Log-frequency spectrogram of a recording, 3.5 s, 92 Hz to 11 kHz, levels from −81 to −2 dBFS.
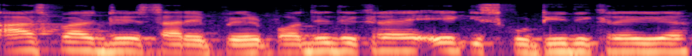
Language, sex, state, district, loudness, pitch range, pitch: Hindi, male, Uttar Pradesh, Lucknow, -14 LUFS, 130-145 Hz, 135 Hz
